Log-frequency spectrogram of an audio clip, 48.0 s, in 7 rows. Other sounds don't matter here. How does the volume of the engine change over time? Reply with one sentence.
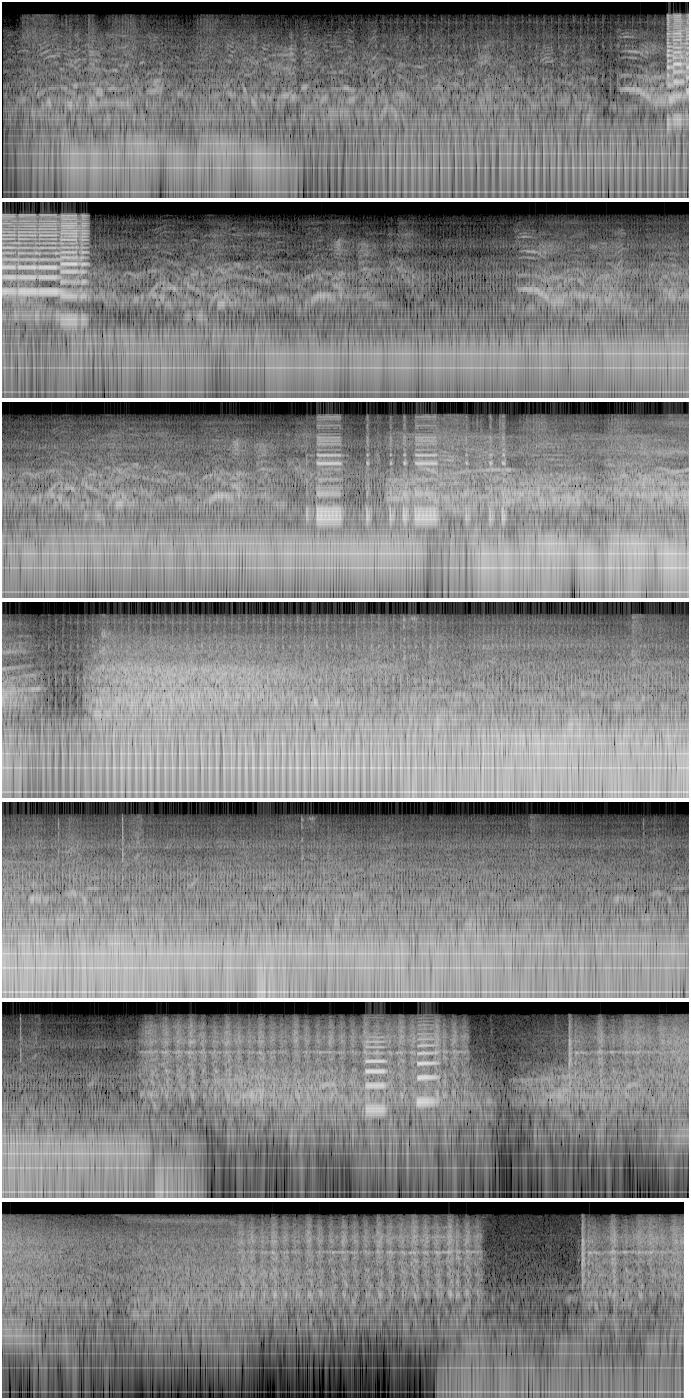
The volume of the engine goes up, then down.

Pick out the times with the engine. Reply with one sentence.
You can hear the engine from 0.0 to 48.0 s.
